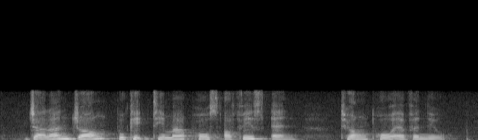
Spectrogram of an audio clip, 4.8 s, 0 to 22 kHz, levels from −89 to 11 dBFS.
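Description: No technical faults can be heard anywhere in this speech recording. It carries G.722 wideband telephone coding, with speech reaching up to about 7 kHz, a light hiss in the upper band and a slightly noisier lower band that fits the 48 kbit/s mode.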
